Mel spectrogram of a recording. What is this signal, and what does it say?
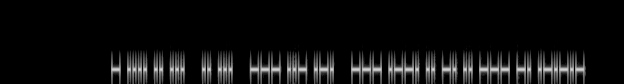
Morse code, heard as a keyed tone, about 44 wpm, 700 Hz. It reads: THIS IS OUR OPINION.
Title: Sentences from Top 1200 Words 45wpm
